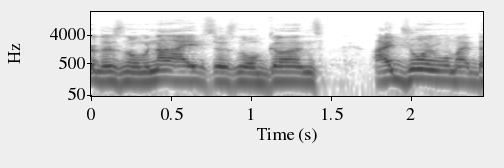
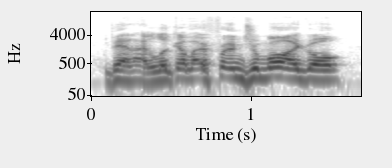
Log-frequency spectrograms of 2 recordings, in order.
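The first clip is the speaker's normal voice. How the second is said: ordinary talk, nothing marked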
